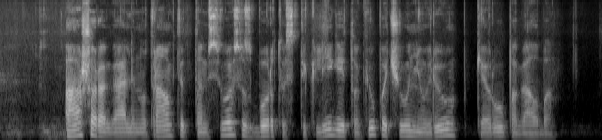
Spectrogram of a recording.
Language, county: Lithuanian, Alytus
